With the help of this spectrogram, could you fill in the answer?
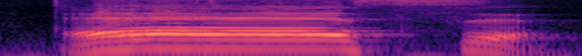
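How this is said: The letter is said the Korean way. The speaker calls it wrong. "한글"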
